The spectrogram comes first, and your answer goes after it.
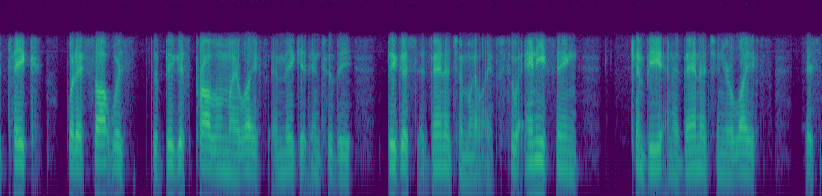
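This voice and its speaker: A man's voice: lowish voice, dry recording. A man with a stutter, a motivational speaker answering interview questions, often repeating words and sounds. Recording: phone line, dry.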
